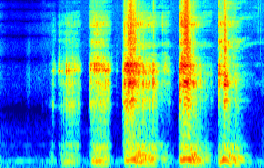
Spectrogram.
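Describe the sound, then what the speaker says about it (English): Five rough throat-clearing bursts come in quick succession, close and fairly loud, with short silent gaps between them. "I don't mean to just keep clearing my throat into the microphone"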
